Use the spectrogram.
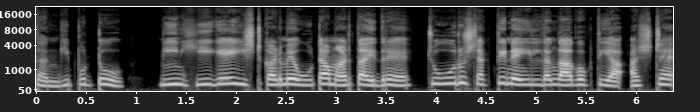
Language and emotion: Kannada, fearful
